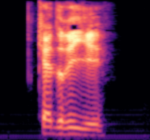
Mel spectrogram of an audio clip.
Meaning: 1. to crosshatch (mark into squares) 2. to criss-cross
- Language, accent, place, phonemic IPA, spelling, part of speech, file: French, France, Lyon, /ka.dʁi.je/, quadriller, verb, LL-Q150 (fra)-quadriller.wav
